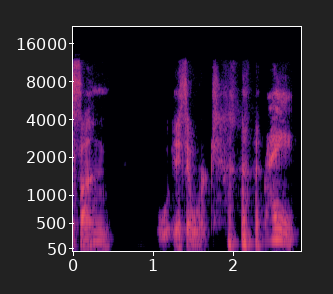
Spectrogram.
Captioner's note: laughs lightly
